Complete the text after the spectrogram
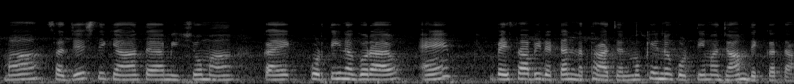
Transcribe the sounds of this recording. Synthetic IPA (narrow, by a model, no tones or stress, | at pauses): mãːsɐd͡ʑeːʃt̪ikijãt̪ɐmiːt͡ɕʰomã | kɐɦɪkʊɾt̪inɐɡʱʊɾaːjo | ɛ̃ː | pɛːsabɪɗɐʈənɪ̆nɐt̪ʰaɐt͡ɕənɪ̆mũːkʰeɪn̆kʊɾt̪imãd͡ʑaːmd̪ʱɪkəɾt̪aː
